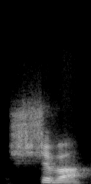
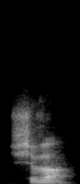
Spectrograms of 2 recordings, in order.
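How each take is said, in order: No difference in how they are said.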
